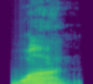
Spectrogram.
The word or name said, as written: wan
